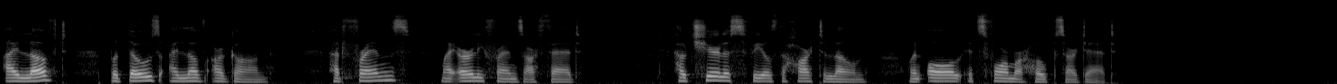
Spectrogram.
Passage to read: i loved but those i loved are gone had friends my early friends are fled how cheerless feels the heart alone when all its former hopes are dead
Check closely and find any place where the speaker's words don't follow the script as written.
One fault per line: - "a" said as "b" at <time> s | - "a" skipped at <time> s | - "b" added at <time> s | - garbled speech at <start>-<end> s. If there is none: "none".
- "loved" said as "love" at 1.8 s
- "fled" said as "fed" at 5.4 s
